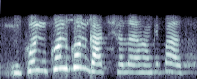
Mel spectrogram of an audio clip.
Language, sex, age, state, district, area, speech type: Maithili, male, 30-45, Bihar, Supaul, rural, conversation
